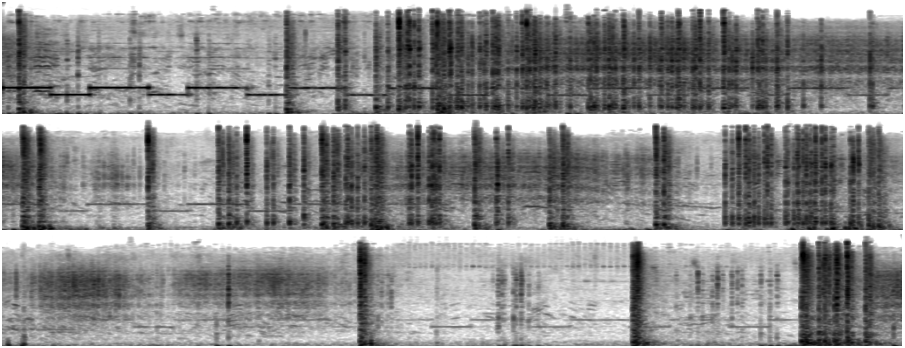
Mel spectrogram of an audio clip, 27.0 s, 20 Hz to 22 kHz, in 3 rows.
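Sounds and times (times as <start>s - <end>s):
fireworks banging: 0.0s - 27.0s
two-tone siren: 0.0s - 27.0s.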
